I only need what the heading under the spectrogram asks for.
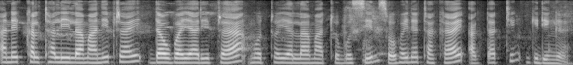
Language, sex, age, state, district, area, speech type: Bodo, female, 45-60, Assam, Chirang, rural, read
